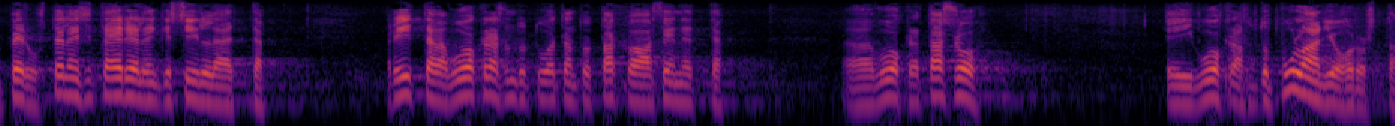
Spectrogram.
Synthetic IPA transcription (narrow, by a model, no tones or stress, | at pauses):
perust̪elensit̪æeɾelːˑeŋkissilːæet̪ːæ | riːt̪ːæʋæʋuokrɑɑsunt̪ot̪uot̪ɑnt̪ot̪ɑkɑːsenet̪ːæ | ʋuokrɑt̪ɑso | eiʋuokrɑɑsunt̪opulɑnjohɾost̪ɑ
